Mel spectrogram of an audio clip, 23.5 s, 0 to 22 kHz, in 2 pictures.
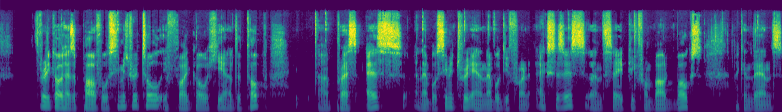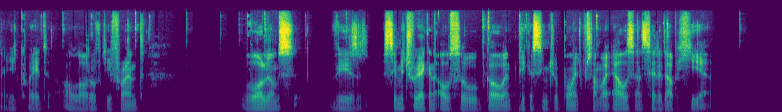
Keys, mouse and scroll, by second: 0.2 alt+F12, 1.6 click, 4.6 click, 10.4 alt+click, 11.0 alt+shift+middle click, 11.3 click, 12.2-14.9 drag, 15.8 alt+shift+middle click, 16.2-17.7 drag, 17.7 alt+middle click, 18.9 click, 20.1 alt+middle click, 20.6 click, 21.2 space.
